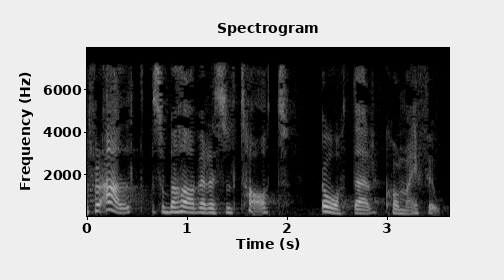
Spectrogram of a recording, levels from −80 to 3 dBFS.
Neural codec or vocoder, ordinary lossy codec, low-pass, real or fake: vocoder, 22.05 kHz, 80 mel bands, Vocos; MP3, 32 kbps; 7.2 kHz; fake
